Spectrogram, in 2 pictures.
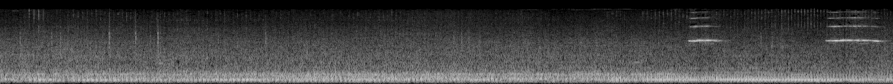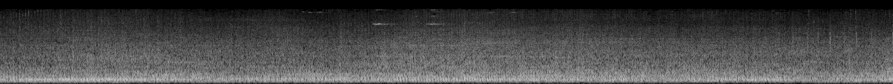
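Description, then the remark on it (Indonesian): Traffic jam noise in which even a convoy of officials' hajj pilgrims is stuck amid large crowds: a steady, dense low rumble of idling engines that never lets up, with a couple of brief high-pitched horn beeps cutting through partway in. “Sampai rombongan haji jamaah pejabat macet.”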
